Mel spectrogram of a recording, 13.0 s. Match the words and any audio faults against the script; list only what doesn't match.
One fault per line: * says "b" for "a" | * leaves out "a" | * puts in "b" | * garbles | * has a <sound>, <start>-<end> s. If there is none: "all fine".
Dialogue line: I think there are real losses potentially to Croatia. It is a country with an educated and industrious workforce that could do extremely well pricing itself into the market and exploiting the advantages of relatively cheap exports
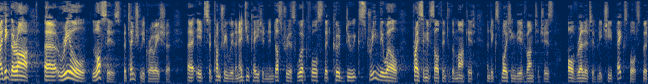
* leaves out "to"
